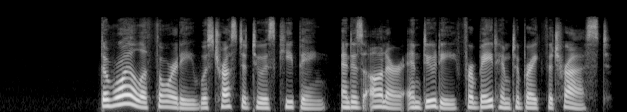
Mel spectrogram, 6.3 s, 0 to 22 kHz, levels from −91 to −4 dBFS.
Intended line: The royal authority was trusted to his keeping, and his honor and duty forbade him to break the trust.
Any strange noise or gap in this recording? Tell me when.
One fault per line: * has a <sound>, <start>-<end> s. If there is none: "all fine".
all fine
